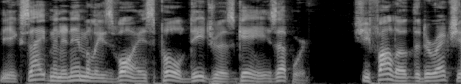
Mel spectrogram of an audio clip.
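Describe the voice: Quiet background, plain reading aloud, and ordinary pitch variation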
